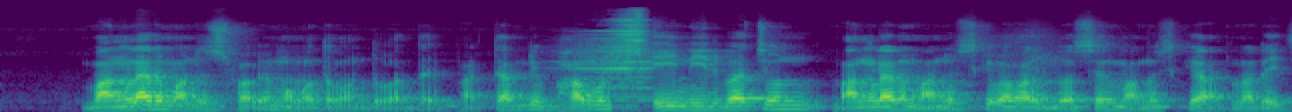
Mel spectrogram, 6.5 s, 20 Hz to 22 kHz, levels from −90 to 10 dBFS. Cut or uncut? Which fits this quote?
cut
